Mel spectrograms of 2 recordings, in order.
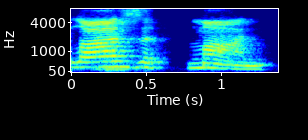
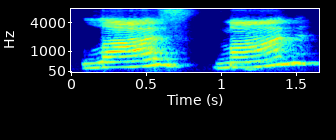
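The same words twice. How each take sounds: First: The short middle vowel is pronounced. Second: The short middle vowel is dropped. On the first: The speaker calls it right. "it's actually Lazman. Like you just give it a little" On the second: The speaker calls it wrong. "instead of saying Lazman"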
